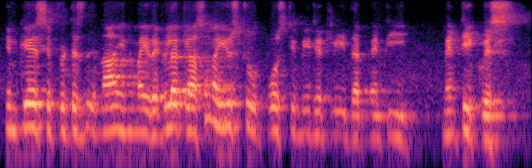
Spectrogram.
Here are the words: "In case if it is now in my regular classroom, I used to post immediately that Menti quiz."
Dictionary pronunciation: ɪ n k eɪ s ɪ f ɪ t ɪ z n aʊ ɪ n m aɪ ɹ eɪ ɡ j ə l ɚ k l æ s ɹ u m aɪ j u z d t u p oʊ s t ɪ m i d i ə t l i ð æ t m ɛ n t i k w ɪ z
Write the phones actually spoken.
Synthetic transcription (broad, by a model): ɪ n k eɪ s ɪ f ɪ t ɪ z n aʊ ɪ n m aɪ ɹ eɪ ɡ j ə l ɚ k l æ s u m aɪ j u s t u p oʊ s t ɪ m i d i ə t l i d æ t m ɛ n t i k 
